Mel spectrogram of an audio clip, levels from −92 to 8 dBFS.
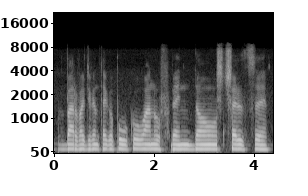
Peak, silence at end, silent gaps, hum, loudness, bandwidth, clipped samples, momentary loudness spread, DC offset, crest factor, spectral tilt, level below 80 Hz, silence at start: -2 dBFS; 0.05 s; none; none; -17 LUFS; 8.2 kHz; under 0.1%; 4 LU; under 0.1%; 14 dB; -7 dB/octave; -52 dBFS; 0.1 s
